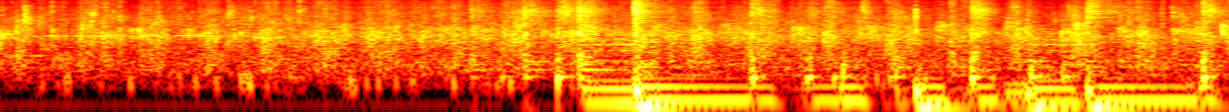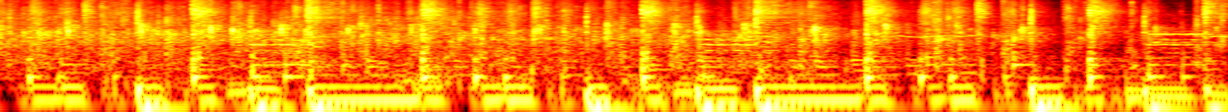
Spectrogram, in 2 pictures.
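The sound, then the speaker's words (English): A large audience stands, applauding and cheering loudly to welcome a speaker, a dense, steady roar of clapping that swells fuller after a few seconds and carries on without a break, with no one speaking over it. “So we're going to stand up and cheer again.”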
